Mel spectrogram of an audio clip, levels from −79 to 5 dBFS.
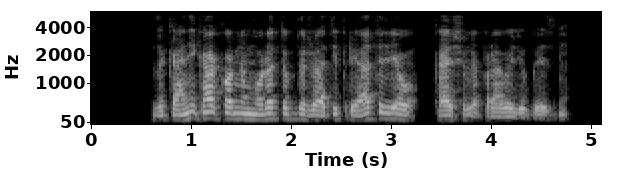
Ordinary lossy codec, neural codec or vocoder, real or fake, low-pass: none; codec, 16 kHz, 16 kbps, FreqCodec, smaller model; fake; 5.4 kHz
